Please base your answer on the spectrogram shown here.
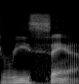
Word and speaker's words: Rhysand: And I always make sure to pronounce that correctly for our listeners. It's Rhysand.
